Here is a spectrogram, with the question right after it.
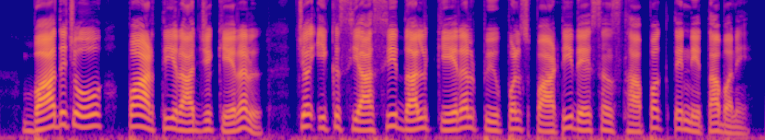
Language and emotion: Dogri, neutral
